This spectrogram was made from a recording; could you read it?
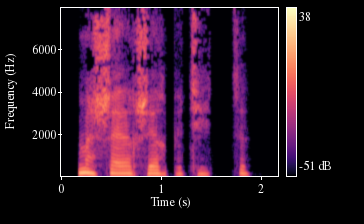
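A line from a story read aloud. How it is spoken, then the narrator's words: Compassionate sigh. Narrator (French): soupira la rapporteuse d'une voix compatissante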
